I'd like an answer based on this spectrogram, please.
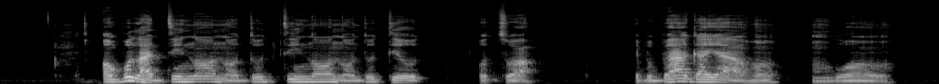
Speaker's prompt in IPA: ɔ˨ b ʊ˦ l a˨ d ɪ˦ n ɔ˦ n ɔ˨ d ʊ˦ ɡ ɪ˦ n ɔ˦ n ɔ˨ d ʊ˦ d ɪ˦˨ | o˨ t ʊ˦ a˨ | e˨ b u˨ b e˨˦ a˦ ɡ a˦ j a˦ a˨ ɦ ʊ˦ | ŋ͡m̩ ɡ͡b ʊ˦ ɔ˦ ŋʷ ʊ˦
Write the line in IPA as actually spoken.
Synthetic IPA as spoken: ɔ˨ b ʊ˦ l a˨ d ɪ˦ n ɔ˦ n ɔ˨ d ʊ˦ d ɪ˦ n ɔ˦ n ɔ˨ d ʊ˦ d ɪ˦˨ | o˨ t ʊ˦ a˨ | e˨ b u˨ b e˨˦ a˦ ɡ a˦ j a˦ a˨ ɦ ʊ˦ | ŋ͡m̩ ɡ͡b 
